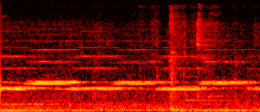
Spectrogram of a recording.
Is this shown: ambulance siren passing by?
yes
